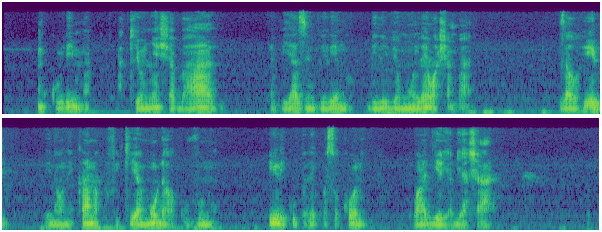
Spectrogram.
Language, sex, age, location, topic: Swahili, male, 25-35, Dar es Salaam, agriculture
